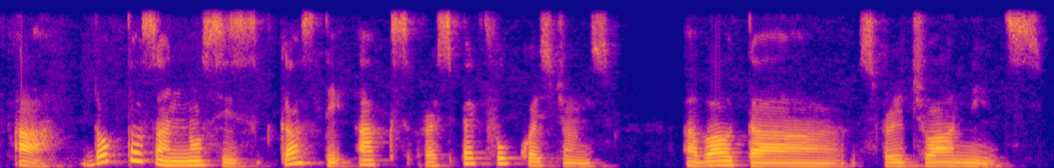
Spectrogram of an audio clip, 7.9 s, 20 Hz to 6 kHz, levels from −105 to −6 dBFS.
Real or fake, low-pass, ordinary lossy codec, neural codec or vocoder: real; 5.4 kHz; none; none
